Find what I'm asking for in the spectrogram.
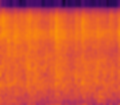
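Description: A church crowd claps together for the Lord in a steady, dense burst of applause, a bright crackling wash of many hands that stays loud and even throughout.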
